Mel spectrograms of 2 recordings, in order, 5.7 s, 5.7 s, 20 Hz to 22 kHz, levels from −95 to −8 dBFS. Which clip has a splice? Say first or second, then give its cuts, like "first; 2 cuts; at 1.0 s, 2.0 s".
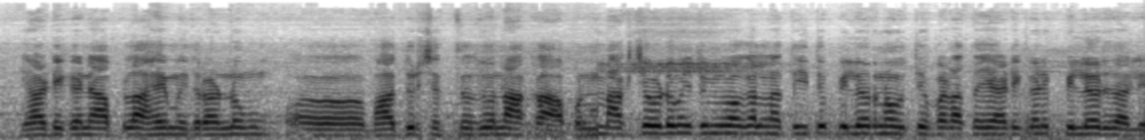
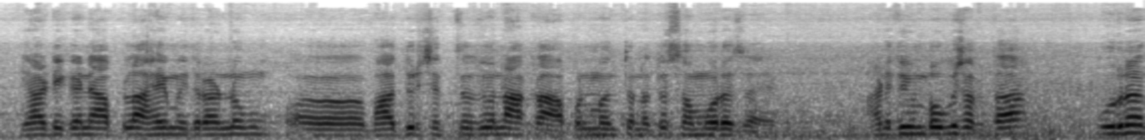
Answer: first; 1 cut; at 3.0 s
